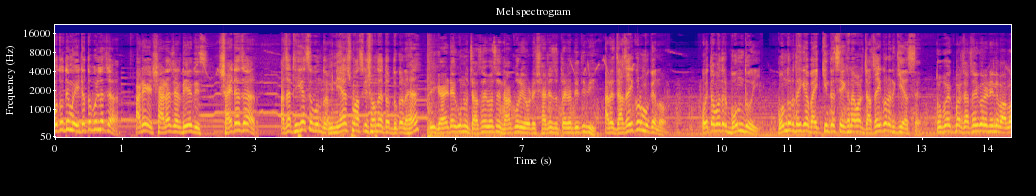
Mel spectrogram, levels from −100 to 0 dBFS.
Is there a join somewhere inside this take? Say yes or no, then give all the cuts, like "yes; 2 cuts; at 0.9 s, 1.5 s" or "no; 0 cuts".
yes; 1 cut; at 5.6 s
